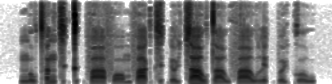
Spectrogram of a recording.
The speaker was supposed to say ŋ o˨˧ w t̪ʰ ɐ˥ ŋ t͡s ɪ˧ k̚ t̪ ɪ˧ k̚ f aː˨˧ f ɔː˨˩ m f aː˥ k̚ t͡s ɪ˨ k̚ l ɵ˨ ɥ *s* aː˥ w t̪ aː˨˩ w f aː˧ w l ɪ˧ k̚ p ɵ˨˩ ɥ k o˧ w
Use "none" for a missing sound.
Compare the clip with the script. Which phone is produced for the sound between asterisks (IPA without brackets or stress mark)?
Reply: t͡s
